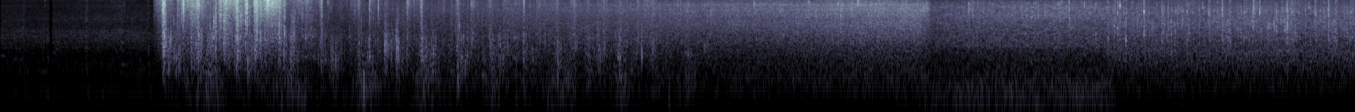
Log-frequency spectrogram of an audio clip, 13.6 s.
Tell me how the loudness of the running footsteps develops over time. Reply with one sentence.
The volume of the running footsteps goes down.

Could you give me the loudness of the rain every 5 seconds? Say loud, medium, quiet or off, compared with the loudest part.
quiet, loud, loud.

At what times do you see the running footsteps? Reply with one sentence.
The running footsteps can be heard from 1.6 to 7.0 s.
